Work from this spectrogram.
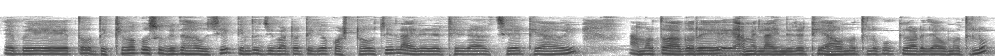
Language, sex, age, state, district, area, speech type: Odia, female, 60+, Odisha, Jajpur, rural, spontaneous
